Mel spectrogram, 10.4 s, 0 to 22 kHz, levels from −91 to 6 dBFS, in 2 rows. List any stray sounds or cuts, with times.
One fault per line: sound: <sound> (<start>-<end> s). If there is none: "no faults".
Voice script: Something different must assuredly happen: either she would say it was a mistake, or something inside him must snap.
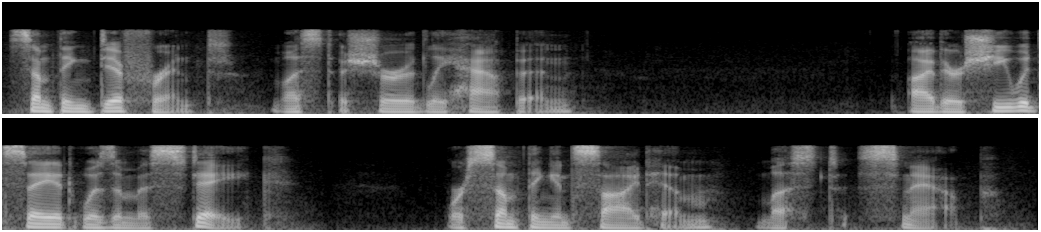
no faults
